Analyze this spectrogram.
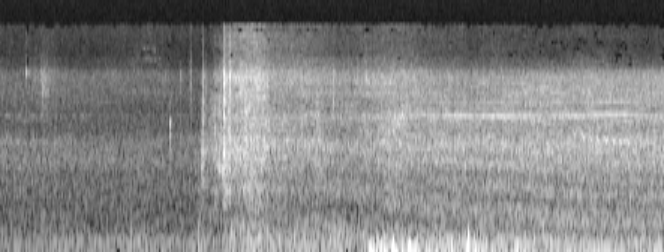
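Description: Wind rumbling and buffeting on the microphone, growing louder and gustier a little over halfway through, with a brief rustling noise about two seconds in.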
